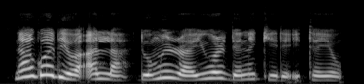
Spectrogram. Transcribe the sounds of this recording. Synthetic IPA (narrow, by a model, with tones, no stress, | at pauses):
na˦ɡʷoː˦deː˨wa˨ʔa˦lːa˨hdoː˨mɪ˦nɽaː˨jʊ˦wɐ˦rda˨nɐ˦kʲeː˨da˨ʔɪ˦ta˦ja˦˨w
